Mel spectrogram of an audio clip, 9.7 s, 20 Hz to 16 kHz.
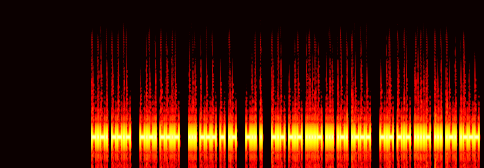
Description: Morse code, heard as a keyed tone, about 44 wpm, 700 Hz. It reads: CQ CQ SOTA DE KK4SRJ KK4SRJ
